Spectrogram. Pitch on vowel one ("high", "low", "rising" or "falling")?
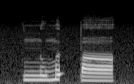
low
